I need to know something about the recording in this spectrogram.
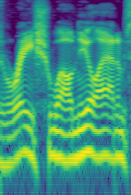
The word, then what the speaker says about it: Ra's: my only gripe is the pronunciation of Rachel Ghul I grew up with the animated series it's phonetically spells out here the version of race not Raz I know it's highly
